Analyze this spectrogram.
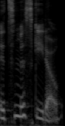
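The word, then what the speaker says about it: Miskito: wa's crew survived 16-year-old mosquito oh that's that's his name I'm not mispronouncing it oh I love it it's mosquito it's m i s k i t o it's mosquito mosquito that's so funny his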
